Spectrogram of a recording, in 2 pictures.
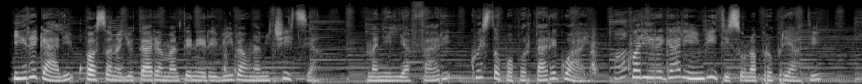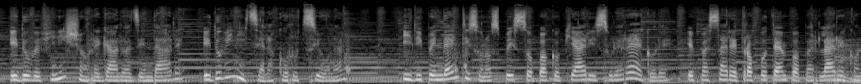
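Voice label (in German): Erklärfilm; EQS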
